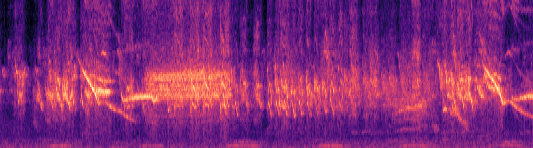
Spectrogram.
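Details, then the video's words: Sparrows chirping in a dense, continuous high chatter of many birds, with a few long descending whistled slurs and soft low hooting notes repeating roughly every second underneath. "Sparrow Chirping"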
